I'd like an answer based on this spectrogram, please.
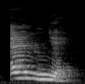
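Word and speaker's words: eñe: The N with the little squiggly line, that's called a tilde. Enye. It sounds like the NY in the word canyon.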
